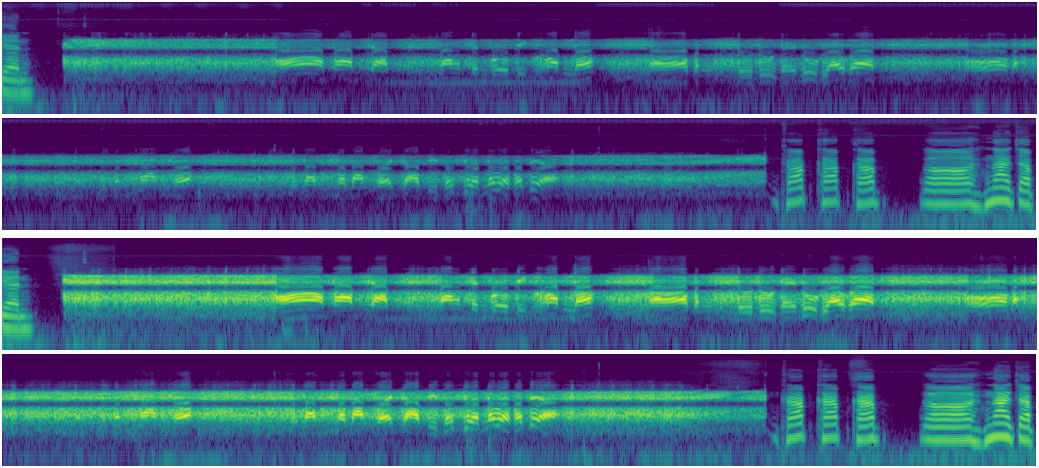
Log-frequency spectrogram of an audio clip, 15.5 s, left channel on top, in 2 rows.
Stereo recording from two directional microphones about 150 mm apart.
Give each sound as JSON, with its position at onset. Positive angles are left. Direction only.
{"t": 0.5, "sound": "radio", "side_deg": -30}
{"t": 13.7, "sound": "speech", "side_deg": -10}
